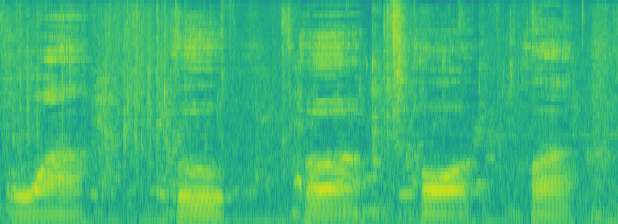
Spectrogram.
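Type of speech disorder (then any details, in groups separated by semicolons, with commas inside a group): Hyperkinetic dysarthria; drug-induced acute dystonia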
